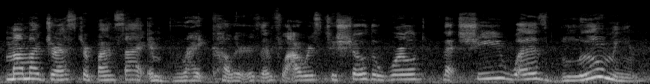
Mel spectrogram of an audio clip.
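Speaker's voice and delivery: ordinary delivery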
